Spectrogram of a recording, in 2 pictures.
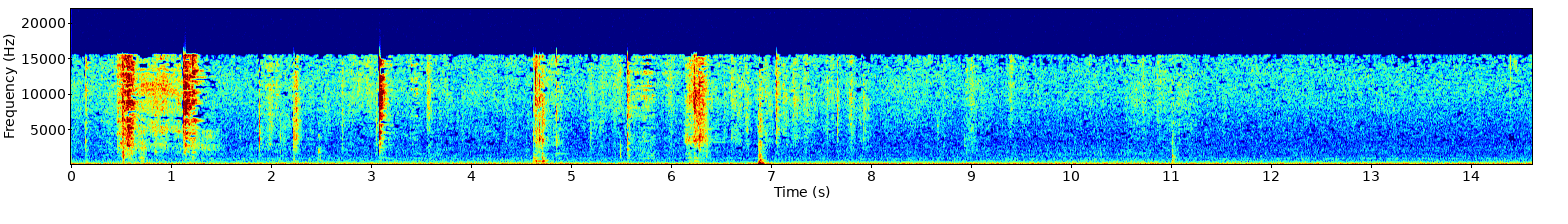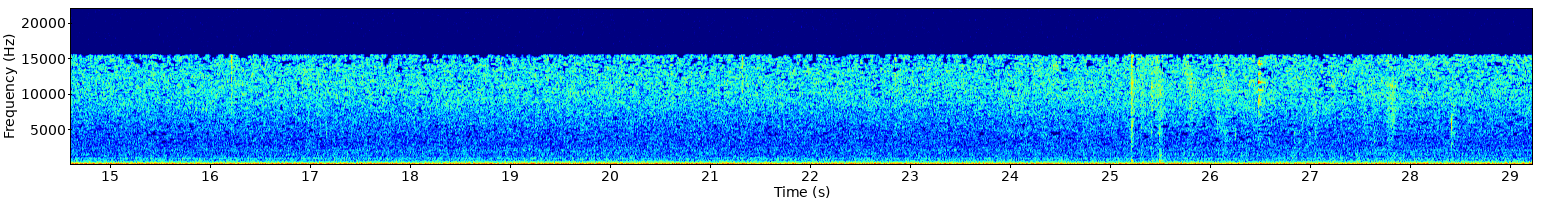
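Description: Small clicks and light metallic taps of hand work on amplifier wiring, bunched in the first seven seconds, with one sharp click about seven seconds in. A steady low hum runs underneath throughout.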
